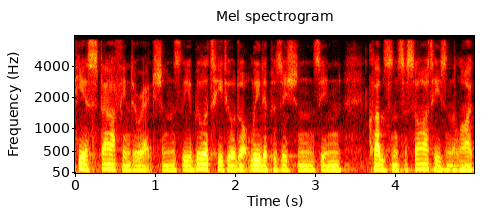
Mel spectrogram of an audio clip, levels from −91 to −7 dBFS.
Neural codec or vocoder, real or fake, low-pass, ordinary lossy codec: none; real; 7.2 kHz; MP3, 64 kbps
